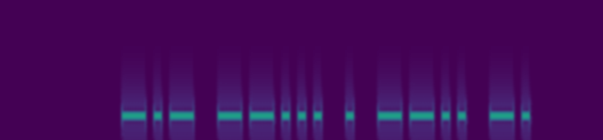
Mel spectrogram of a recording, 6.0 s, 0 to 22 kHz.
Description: Morse code, heard as a keyed tone, about 15 wpm, 700 Hz. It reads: K7EZN
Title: USA Call Signs - 5 Characters - Repeated 2x - 15wpm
